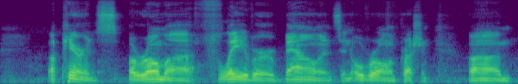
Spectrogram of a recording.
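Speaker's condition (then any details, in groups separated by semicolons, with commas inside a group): No condition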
